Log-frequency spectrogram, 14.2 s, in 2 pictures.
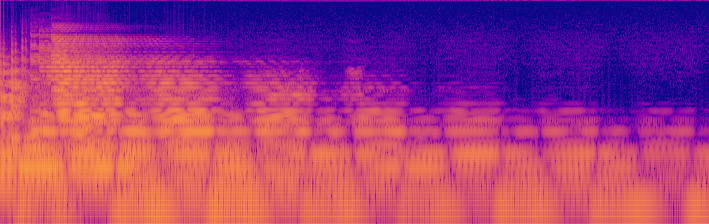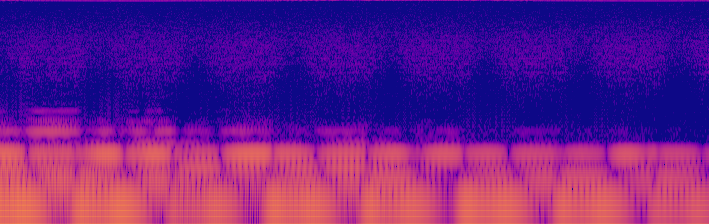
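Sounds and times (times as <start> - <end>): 
guitar E minor seventh chord through Univibe: 0.0 - 10.5.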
